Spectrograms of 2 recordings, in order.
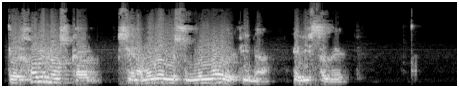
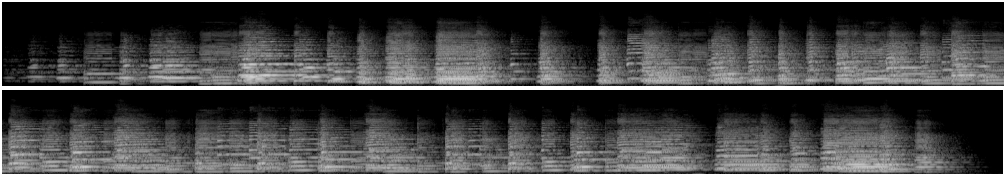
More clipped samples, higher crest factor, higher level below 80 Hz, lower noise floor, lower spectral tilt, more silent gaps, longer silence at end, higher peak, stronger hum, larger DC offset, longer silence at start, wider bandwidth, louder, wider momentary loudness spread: first, 0.4% vs under 0.1%; second, 8 dB vs 20 dB; first, -46 dBFS vs -70 dBFS; second, -26 dBFS vs -51 dBFS; second, -2.5 dB/octave vs -6 dB/octave; neither; about the same, 0.4 s vs 0.45 s; about the same, 0 dBFS vs -2 dBFS; neither; neither; second, 0.05 s vs 0.25 s; first, over 20 kHz vs 11.5 kHz; first, -6 LUFS vs -22 LUFS; first, 14 LU vs 10 LU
